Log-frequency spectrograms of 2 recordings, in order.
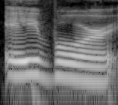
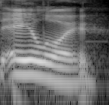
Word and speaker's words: Aloy: Oh, I know why I keep thinking Aore. Aore is the main character of Horizon Zero Zero Dawn. Oh, you don't mean Aloy? Yeah, it's Aloy.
